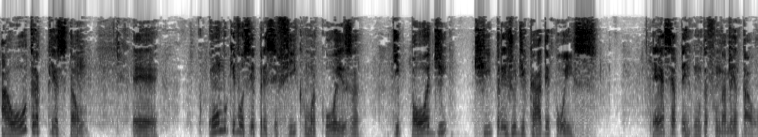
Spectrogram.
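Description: A man talks at a very slow pace with long, frequent pauses and very even loudness. Noticeable background noise sits behind him. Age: 40s. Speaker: physician, organ procurement coordinator. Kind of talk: casual discussion. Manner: animated.

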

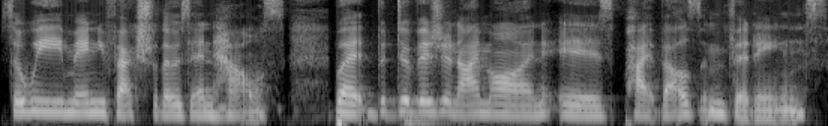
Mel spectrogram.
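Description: In a West Texas accent, a woman speaks with ordinary pitch variation. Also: medium pitch for a woman, moderate pace, very clean recording, silent background. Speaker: oilfield sales account manager. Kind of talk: interview. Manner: animated.

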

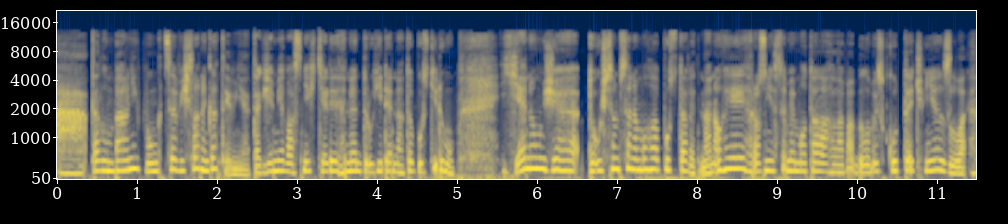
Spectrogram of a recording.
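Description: Over noticeable background noise, a woman speaks at a moderate pace in a fairly high pitch, with ordinary pitch variation and very even loudness. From Brno, Moravia, Czechia. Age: 30s. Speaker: foreign language teacher. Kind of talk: personal testimony.

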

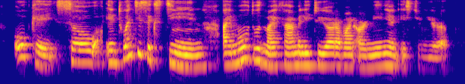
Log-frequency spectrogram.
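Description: Speaking at a moderate pace with hardly any pauses, a woman with an Arabic accent uses lively intonation at a medium pitch. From Egypt. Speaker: former diplomat and food blogger. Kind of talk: interview. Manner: halting, many fillers.

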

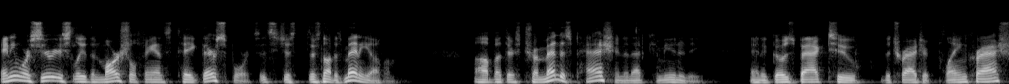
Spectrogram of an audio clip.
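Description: Lively intonation at a moderate pace. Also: man. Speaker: college sports play-by-play broadcaster. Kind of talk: interview. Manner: natural, unaffected speaking voice.

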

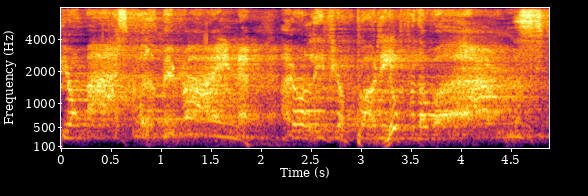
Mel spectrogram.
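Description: Shouting in a high-pitched, put-on character voice at a very slow pace, the speaker is heard with a strong echo. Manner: menacing, shrieking.

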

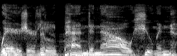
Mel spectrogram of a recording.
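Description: Over clear background music, a put-on character voice growls. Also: man, very deep, low pitch for a man, moderate pace. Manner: snarling, menacing.

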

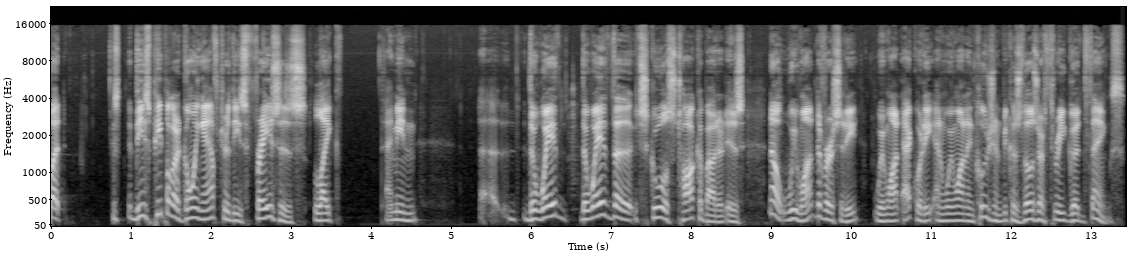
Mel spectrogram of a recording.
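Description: Pausing often and at length, a man with an Upper Midwest accent speaks at a moderate pace in a fairly high voice with very wide pitch swings, recorded dry and close with no echo. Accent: Upper Midwest (Minnesota). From Minnesota. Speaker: fill-in radio host. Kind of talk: political talk radio monologue. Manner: halting, many fillers.

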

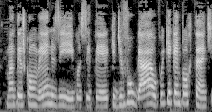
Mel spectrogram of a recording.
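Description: There is noticeable background noise as a woman speaks with a fairly high pitch and ordinary pitch variation. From Brazil, Southeast interior. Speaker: biologist and researcher. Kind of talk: interview. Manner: halting.

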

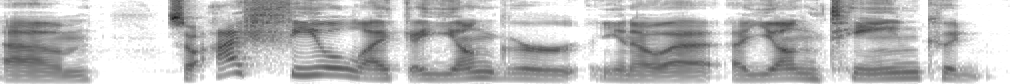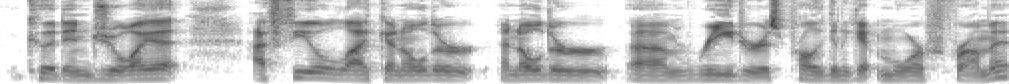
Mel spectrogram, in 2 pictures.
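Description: A man with an American accent speaks at a moderate pace in an ordinary speaking voice, his pitch medium and his intonation fairly even. His loudness stays very even, and the recording is very clean, with a silent background. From East Texas, Kilgore. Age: young. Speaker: filmmaker and author. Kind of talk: interview.

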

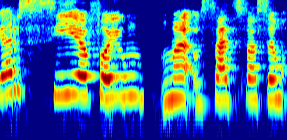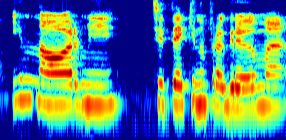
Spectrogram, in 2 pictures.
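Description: A woman speaks very slowly in a high voice with a bright, sharp tone. Her pitch varies in an ordinary way. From southern Brazil, Pelotas. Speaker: podcast host. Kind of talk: casual chat. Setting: video call.

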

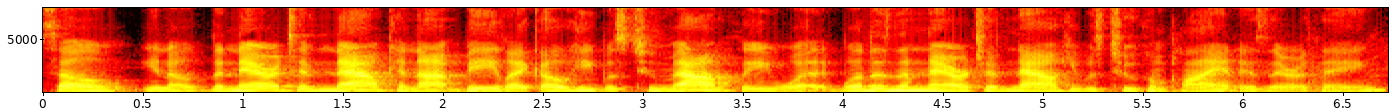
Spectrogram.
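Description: In a very clean recording with a silent background, a woman with an unremarkable speaking voice talks at a fairly quick pace and a fairly low pitch, with fairly even intonation and hardly any pauses. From North Carolina. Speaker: licensed clinical social worker. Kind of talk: casual interview chat. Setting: studio.

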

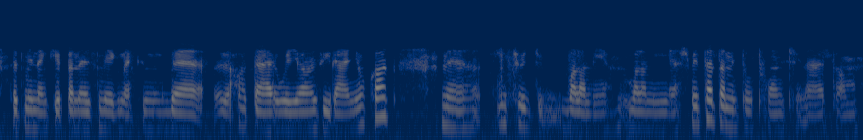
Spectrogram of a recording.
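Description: Her pitch fairly low, a woman talks at a moderate pace with fairly even intonation. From Hungary. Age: 40s. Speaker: emigrant mother. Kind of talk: interview. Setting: phone call. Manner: halting, many repetitions.

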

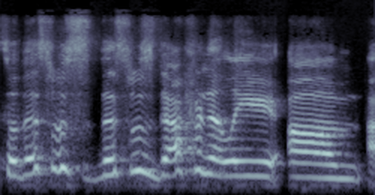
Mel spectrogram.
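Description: The tone is animated. The speaker has an American accent. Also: woman. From US South, Tennessee. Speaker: film journalist. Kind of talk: casual chat.

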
